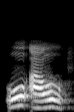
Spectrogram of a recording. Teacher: ओ आओ का उच्चारण स्थान कंठ और ओष से होता है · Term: कंठ उष, कंठ योष्ठ्य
